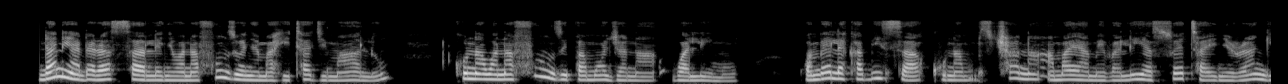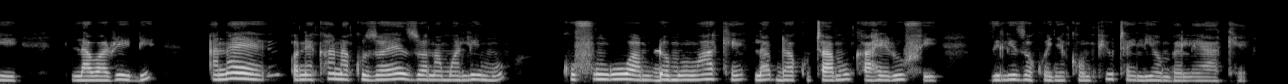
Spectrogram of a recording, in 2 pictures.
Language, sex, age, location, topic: Swahili, female, 18-24, Nairobi, education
